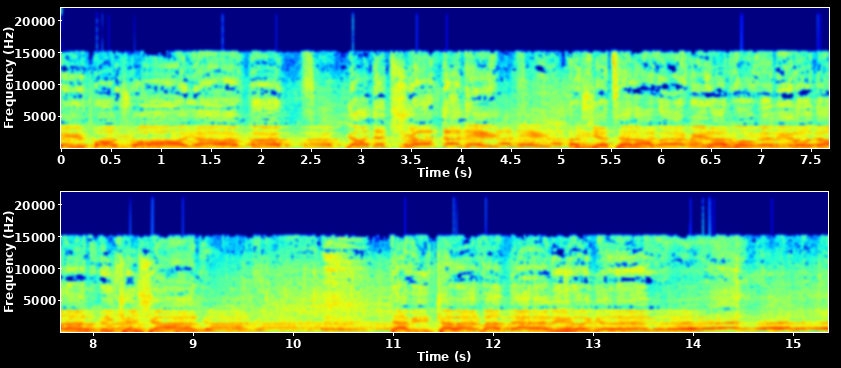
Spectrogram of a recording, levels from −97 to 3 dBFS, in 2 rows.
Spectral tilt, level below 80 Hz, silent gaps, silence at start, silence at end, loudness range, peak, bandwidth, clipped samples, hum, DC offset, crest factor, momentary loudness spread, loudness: -3 dB/octave; -48 dBFS; none; 0 s; 0 s; 3 LU; 0 dBFS; 15.5 kHz; under 0.1%; none; under 0.1%; 10 dB; 6 LU; -10 LUFS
